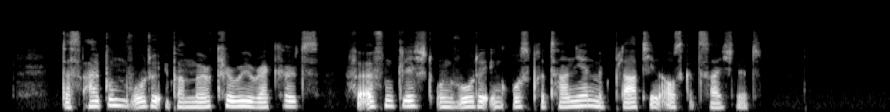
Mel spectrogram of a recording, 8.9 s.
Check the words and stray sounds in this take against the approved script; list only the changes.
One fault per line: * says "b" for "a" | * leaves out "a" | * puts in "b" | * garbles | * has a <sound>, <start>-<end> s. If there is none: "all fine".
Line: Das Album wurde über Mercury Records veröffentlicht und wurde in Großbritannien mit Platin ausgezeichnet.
all fine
